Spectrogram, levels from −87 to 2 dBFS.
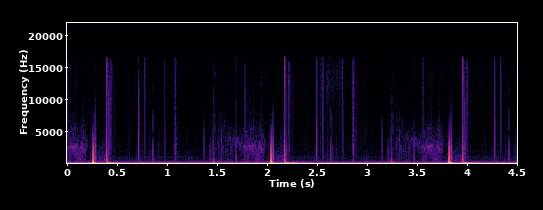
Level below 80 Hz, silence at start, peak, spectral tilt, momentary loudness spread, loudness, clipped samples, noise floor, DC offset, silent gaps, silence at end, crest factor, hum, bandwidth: -30 dBFS; 0 s; 0 dBFS; -8 dB/octave; 23 LU; -30 LUFS; under 0.1%; -47 dBFS; under 0.1%; none; 0.05 s; 28 dB; none; 16 kHz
